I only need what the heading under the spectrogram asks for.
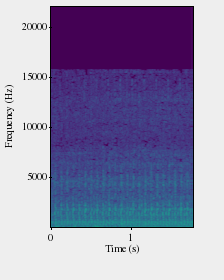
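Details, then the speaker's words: Ford Transit idling, knock unchanged after replacing ignition coil: steady rapid knock over the run; diagnosed as noisy crankshaft pulley. "Сказали, что шумит шкив коленвала."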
